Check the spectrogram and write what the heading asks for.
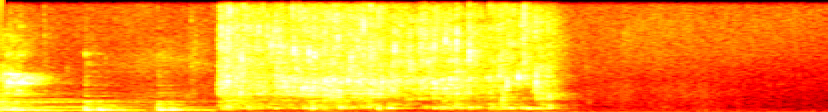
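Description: Water poured from a smaller aluminium pot into a large aluminium stockpot of dark alder-cone dye, splashing into the liquid as the dye bath is topped up; the pour stops about three seconds in.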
